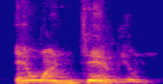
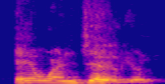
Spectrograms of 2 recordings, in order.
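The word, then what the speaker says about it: euangelion: Evangelio viene de la palabra griega, a ver si lo pronuncio bien, Evangelion. Evangelion. Eu, que quiere decir bueno o buena, y angelio, que quiere decir noticia o mensaje.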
